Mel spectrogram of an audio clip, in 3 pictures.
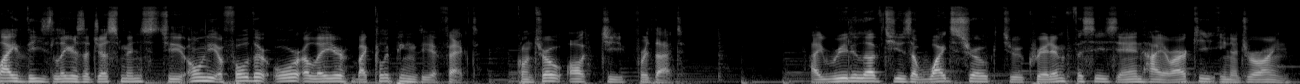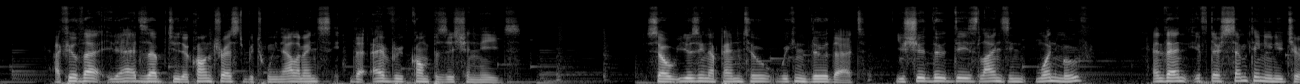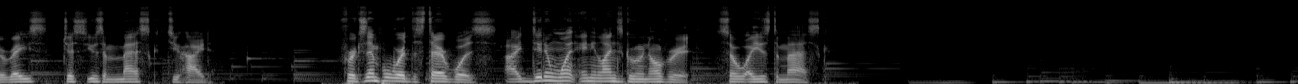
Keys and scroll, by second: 0.4 p, 5.1 ctrl+z, 8.1-8.4 scroll, 10.3 scroll, 18.1 ctrl+z, 19.4 ctrl+z, 20.0 v, 20.5 p, 25.2 v, 28.8 b, 32.6-34.3 scroll, 38.4 p.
